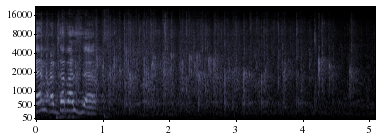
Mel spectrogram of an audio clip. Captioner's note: audience applauding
